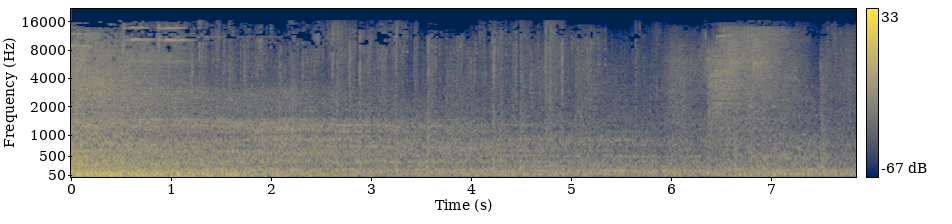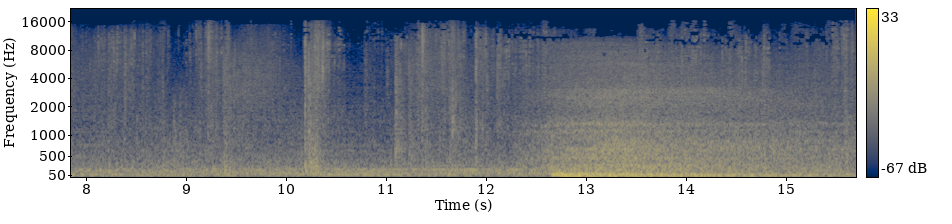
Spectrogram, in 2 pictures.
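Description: Footsteps crunch steadily on stony ground.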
